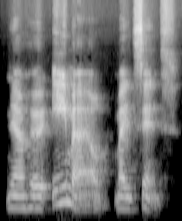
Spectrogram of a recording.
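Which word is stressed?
email. The stress falls on the word email.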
